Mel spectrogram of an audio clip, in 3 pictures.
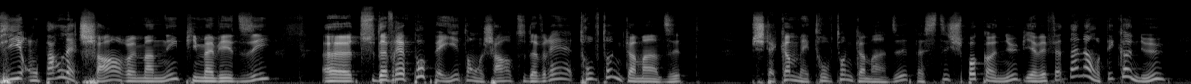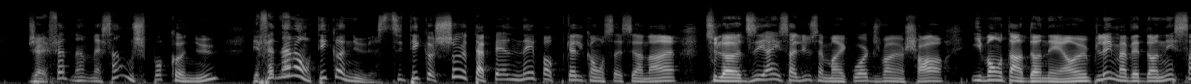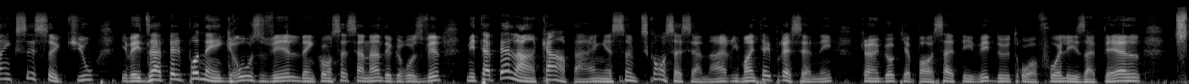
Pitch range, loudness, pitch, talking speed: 140-210 Hz, -28 LUFS, 160 Hz, 225 wpm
